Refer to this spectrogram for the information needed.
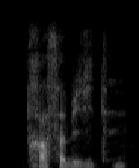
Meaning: traceability
- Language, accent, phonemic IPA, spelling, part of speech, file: French, France, /tʁa.sa.bi.li.te/, traçabilité, noun, LL-Q150 (fra)-traçabilité.wav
